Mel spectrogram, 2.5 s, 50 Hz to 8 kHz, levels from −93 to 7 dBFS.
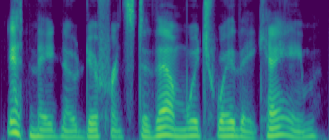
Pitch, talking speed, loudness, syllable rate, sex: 135 Hz, 245 wpm, -20 LUFS, 5.5 syllables/s, female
